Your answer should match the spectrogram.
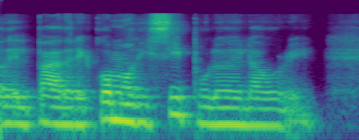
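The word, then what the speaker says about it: Lowry: muchísimo que se llama él es laury se escribe lury no y digamos su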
